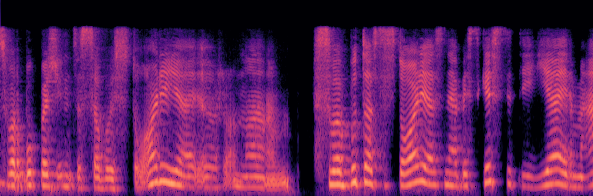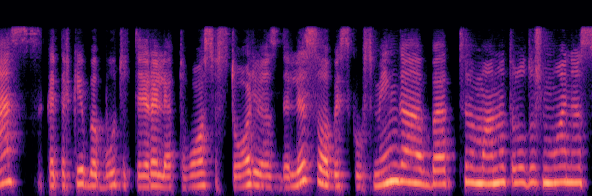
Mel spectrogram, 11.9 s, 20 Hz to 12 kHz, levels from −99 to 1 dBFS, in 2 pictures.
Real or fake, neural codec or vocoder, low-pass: fake; codec, 16 kHz, 0.9 kbps, LongCat-Audio-Codec; 7.2 kHz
